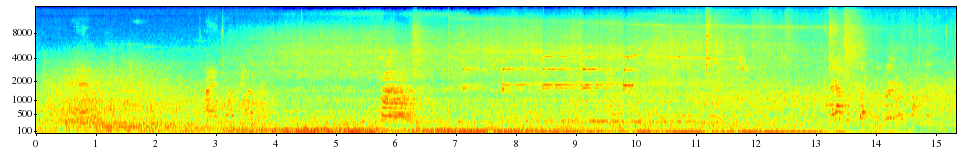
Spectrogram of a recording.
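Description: Diesel freight train passing: Norfolk Southern locomotives hauling double-stack container cars, a steady low rumble throughout. A horn chord sounds for a few seconds past the middle.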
